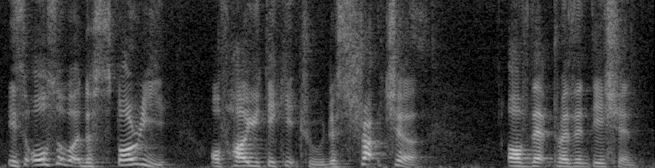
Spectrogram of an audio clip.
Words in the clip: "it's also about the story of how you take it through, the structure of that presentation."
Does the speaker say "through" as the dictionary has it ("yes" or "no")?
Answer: no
